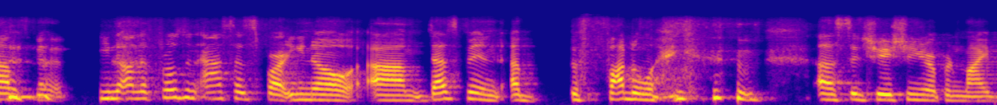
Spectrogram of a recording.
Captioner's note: laughs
